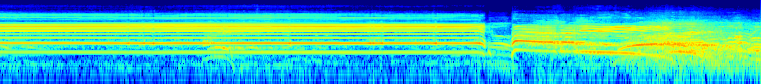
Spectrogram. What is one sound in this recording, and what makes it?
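A man chants in a long, loud, held voice through a microphone and loudspeaker.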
